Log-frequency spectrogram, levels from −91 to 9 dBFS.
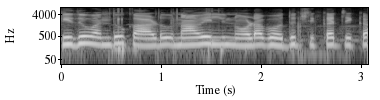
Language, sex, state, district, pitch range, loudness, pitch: Kannada, female, Karnataka, Chamarajanagar, 210-225 Hz, -13 LUFS, 215 Hz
